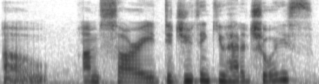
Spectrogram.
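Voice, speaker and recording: A woman's voice: mid-range voice, measured pace, a little hiss or hum, lightly acted. A woman playing a smug, scheming female wrestling general manager, a villain in a video game cutscene, with a mocking, condescending delivery. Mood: sarcastic, dismissive.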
